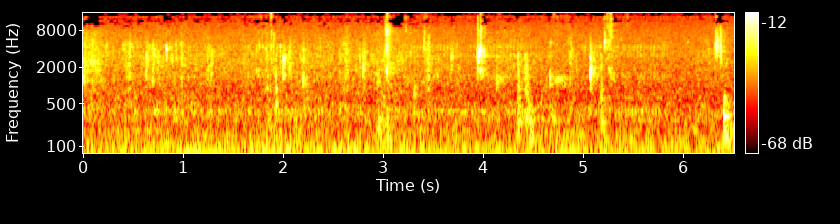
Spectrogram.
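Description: Close-miked chewing of a bite of buffalo chicken wrap: faint, moist mouth sounds with small clicks scattered through.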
